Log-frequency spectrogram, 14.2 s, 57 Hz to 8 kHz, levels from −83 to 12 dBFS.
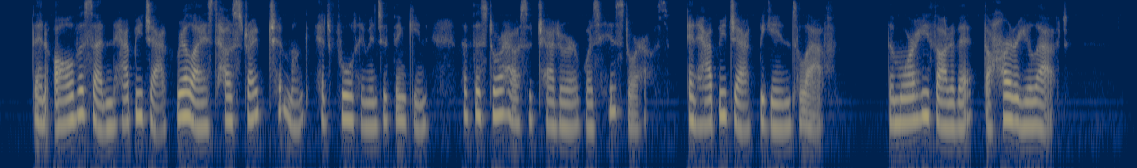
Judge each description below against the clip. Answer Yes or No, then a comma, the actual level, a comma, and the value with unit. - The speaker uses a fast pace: No, average, 170 wpm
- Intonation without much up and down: No, average, 4.0 semitones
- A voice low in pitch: No, high, 220 Hz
